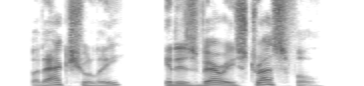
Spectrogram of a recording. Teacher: actually is stressed to contrast with public opinion.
